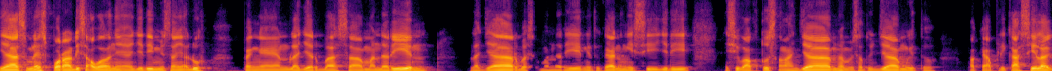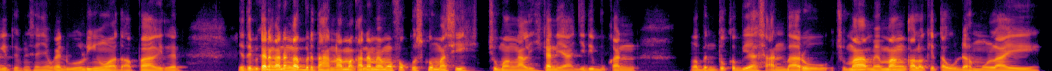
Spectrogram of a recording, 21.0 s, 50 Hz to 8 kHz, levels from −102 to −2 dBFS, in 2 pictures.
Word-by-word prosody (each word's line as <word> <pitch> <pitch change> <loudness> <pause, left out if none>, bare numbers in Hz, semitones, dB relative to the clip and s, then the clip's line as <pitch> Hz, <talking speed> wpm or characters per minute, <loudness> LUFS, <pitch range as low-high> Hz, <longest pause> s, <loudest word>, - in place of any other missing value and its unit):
Ya 120 0 +7
sebenarnya 160 +8 +1
sporadis 120 -1 +4
awalnya 110 -1 +2
ya. - - -2
Jadi 120 - +3
misalnya 110 0 -2
aduh 140 -1 +2 0.4
pengen 100 0 -3
belajar 95 +1 -2
bahasa 95 +1 -2
Mandarin, 100 0 +2 0.4
belajar 105 +3 +3
bahasa 95 - -6
Mandarin 95 +2 -4
gitu 95 - -11
kan, 105 +2 0
ngisi 100 +1 -5
jadi, 105 +1 -2 0.3
ngisi - - -7
waktu 95 +3 -1
1/2 95 -4 -4
jam 120 0 +6
sampai 100 -2 -4
1 100 +1 -7
jam 115 +3 +2
gitu, 85 -1 -12 0.3
pakai - - -6
aplikasilah 105 +6 +2
gitu 90 0 -9
misalnya 95 +2 -9
pakai 105 -1 -3
Duolingo 110 +5 -2
atau 90 - -6
apa 105 0 0
gitu 95 -1 -6
kan. 105 - -8 0.6
Ya - - +1
tapi 125 - +2
kadang-kadang 145 +4 +8
nggak 120 - +4
bertahan 110 -1 +1
lama 140 +2 +4
karena 145 - +3
memang 145 +3 +3
fokusku 160 - -3
masih 115 -5 -1 0.2
cuma 105 -2 -2
ngalihkan 95 +4 0
ya, 90 - -3
jadi 100 +3 -3
bukan 100 -1 -5 0.6
ngebentuk 100 -1 -5
kebiasaan 100 -1 -2
baru. 100 0 0
Cuma 125 +5 +3
memang 130 +8 +1
kalau 105 -1 +2
kita - - -4
udah 100 0 -2
mulai 95 -1 -2
100 Hz, 175 wpm, -23 LUFS, 95-115 Hz, 0.6 s, kadang-kadang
